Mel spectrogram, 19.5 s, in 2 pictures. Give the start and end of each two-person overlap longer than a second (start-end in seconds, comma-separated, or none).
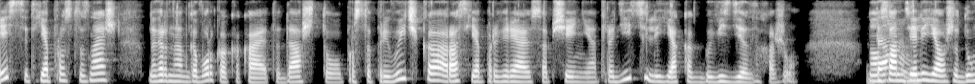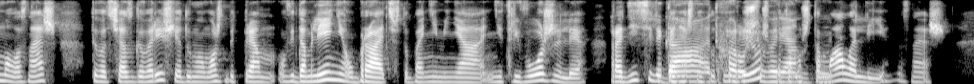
16.3-18.2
